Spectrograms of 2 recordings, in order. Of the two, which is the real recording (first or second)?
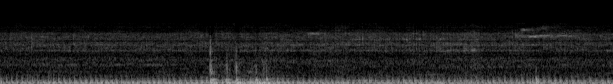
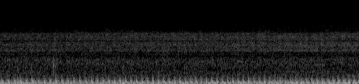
second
